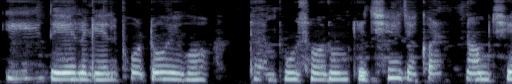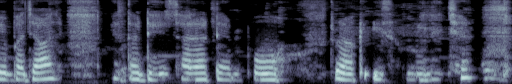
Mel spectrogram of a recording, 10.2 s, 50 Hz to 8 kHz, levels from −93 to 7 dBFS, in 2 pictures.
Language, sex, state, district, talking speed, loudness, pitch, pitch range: Maithili, female, Bihar, Saharsa, 125 wpm, -20 LUFS, 230 Hz, 220-260 Hz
